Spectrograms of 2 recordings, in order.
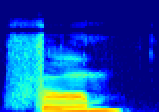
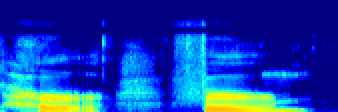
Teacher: your jaw is very high and you're just making the ER noise of the r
